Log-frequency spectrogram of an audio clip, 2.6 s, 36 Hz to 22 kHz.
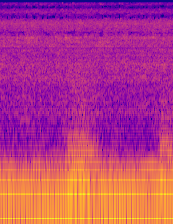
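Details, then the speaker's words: BMW E30 at idle with the steering wheel vibrating and a noise when turning: steady engine rumble with a brief low groan rising over it. A stethoscope found nothing with no load; the owner suspects a bad power steering pump under load, unconfirmed. "so i think i'm gonna be ordering a power steering pump so there you go that's what i think the diagnosis is bad power steering pump under a load"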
